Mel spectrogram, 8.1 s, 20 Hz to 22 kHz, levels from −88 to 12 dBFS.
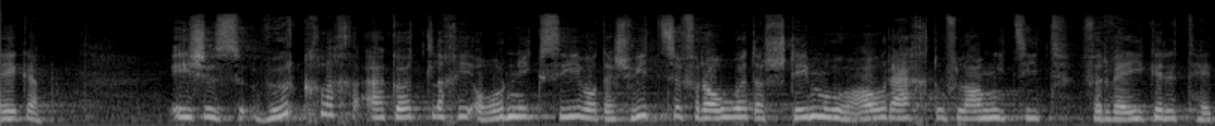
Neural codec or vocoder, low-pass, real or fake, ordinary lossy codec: none; 14.4 kHz; real; none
